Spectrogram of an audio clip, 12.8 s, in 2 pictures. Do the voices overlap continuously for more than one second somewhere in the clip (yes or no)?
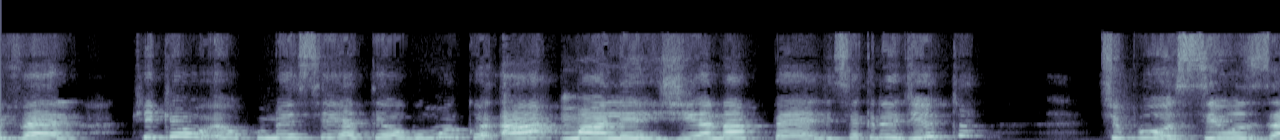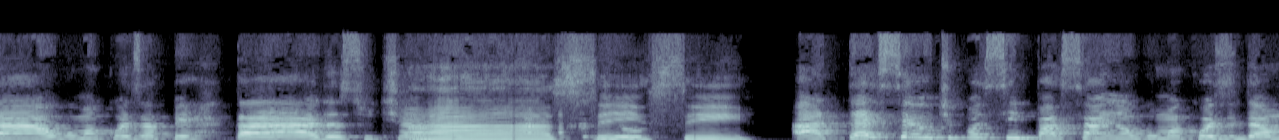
yes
